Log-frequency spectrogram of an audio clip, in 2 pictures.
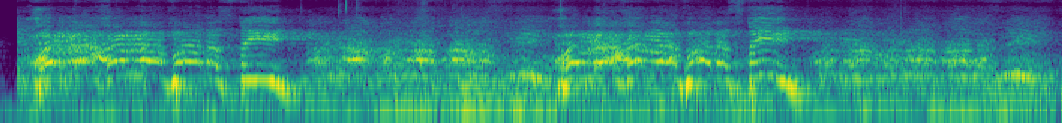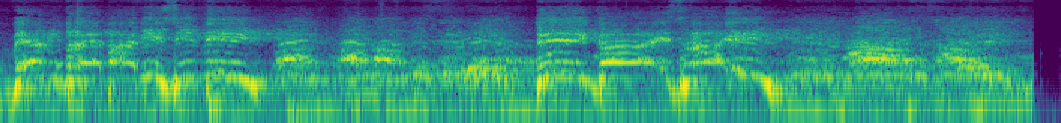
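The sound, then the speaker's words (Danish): A large crowd at a pro-Palestinian demonstration at Den Røde Plads in Nørrebro, Copenhagen, Denmark, chants loudly in rhythmic unison, 'free Palestine', a lead voice calling out and many voices answering in repeated waves, energetic throughout, with yells rising over the chant. “pro-palæstinensiske marcher eller demonstrationer de seneste dage, også i Danmark”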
